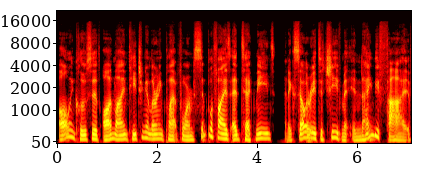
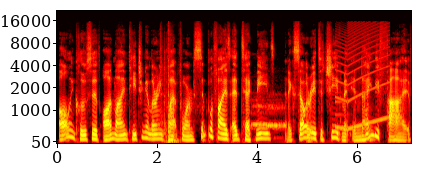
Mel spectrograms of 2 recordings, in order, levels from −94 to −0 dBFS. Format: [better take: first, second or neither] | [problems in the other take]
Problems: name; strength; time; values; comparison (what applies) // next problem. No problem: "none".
first | door banging; noticeable; at 2 s; peak 9 dB below the speech // dog barking; faint; at 4 s; peak 10 dB below the speech // siren; noticeable; from 5.5 s on; peak 10 dB below the speech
